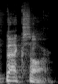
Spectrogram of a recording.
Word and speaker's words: Bexar: All these comments, it's pronounced Bear County.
